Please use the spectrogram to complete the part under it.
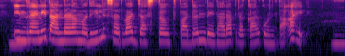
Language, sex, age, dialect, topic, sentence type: Marathi, female, 18-24, Standard Marathi, agriculture, question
